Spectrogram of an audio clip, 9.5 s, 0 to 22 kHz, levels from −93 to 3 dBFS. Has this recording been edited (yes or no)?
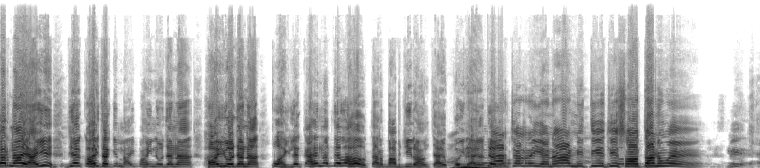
yes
